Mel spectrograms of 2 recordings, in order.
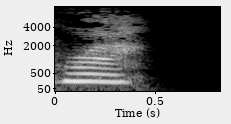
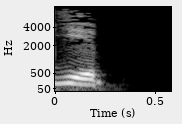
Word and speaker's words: Diệp: Lưu Diệp ở phần trước đã phiên âm là Lưu Hoa, thật ra chữ này đọc là chữ Diệp hoặc Diệp.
